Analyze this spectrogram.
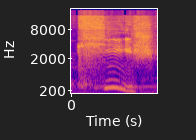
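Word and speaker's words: quiche: I pronounced it wrong at first. I thought it wasQiche, but then I had to look up how how it was pronounced in lots of languages. And um so it's kiche is what I've heard.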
